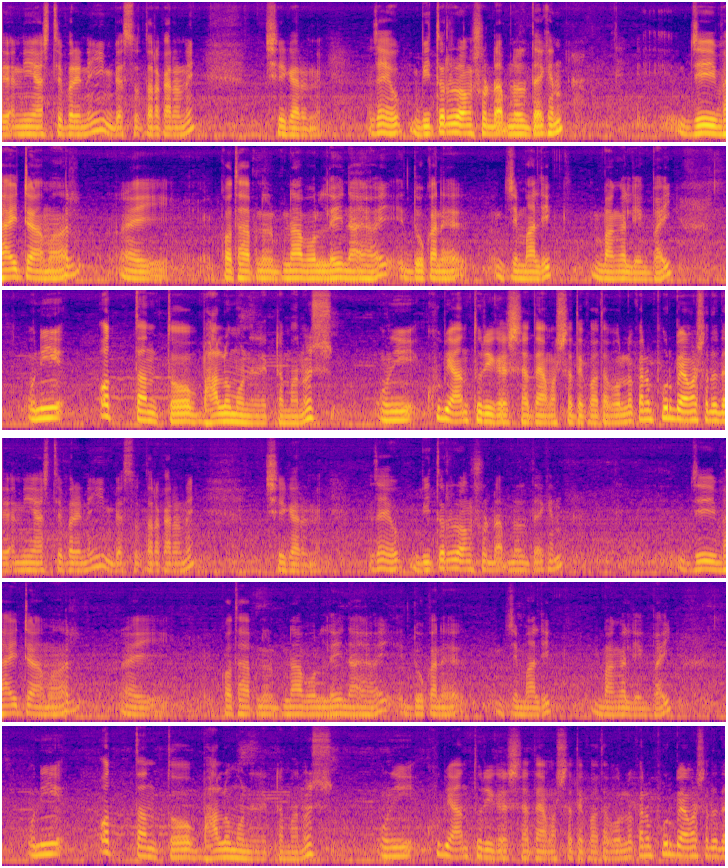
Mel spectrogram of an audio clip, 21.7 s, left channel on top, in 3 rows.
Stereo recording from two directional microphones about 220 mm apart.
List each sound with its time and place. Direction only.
0.0 s speech: 15° left (ahead or behind); by 5.5 s 35° left (ahead or behind)
6.8 s speech: 15° left (ahead or behind)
